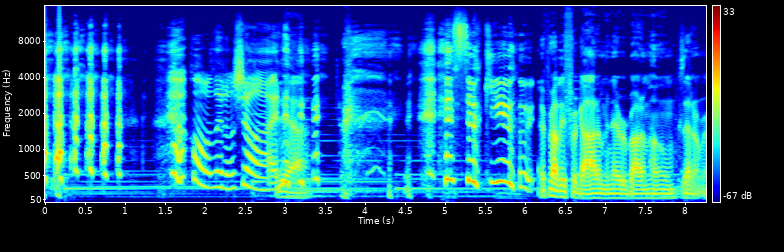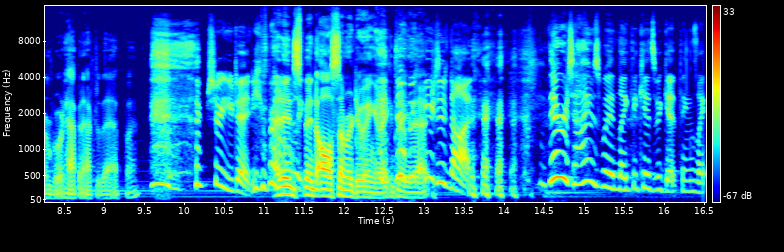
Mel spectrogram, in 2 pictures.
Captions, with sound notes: (laughing) Oh, little Sean. Yeah. That's so cute. I probably forgot him and never brought him home because I don't remember what happened after that. I'm sure you did. I didn't spend all summer doing it. I can tell you that. I don't think you did not. There were times when like the kids would get things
